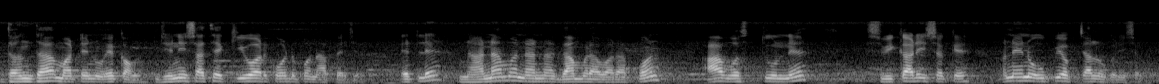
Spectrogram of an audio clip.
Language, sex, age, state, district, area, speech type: Gujarati, male, 18-30, Gujarat, Junagadh, urban, spontaneous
